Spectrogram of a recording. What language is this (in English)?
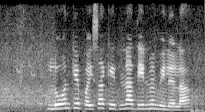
Bhojpuri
